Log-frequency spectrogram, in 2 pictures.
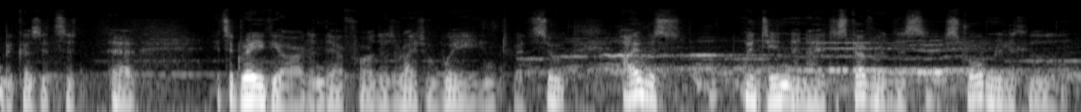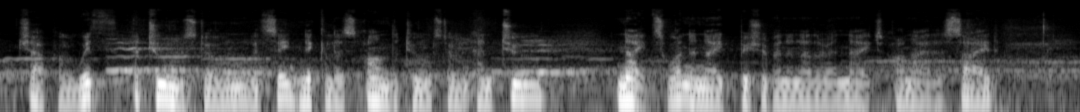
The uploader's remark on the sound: A special Christmas programme recorded at the beautiful and world famous Glenstal Abbey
